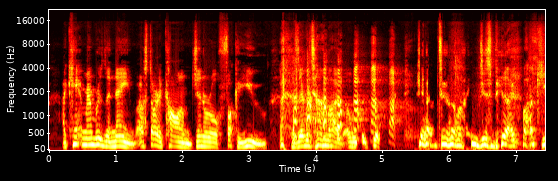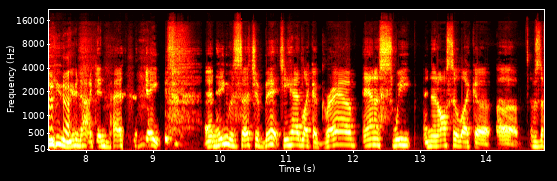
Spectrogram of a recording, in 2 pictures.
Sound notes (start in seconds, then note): 3.4 laughs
